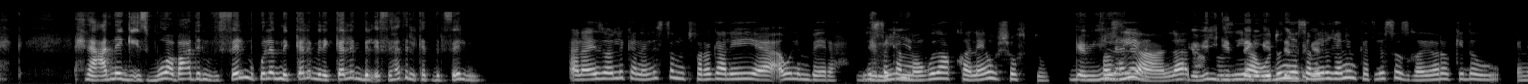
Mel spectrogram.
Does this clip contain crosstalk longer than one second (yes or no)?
yes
